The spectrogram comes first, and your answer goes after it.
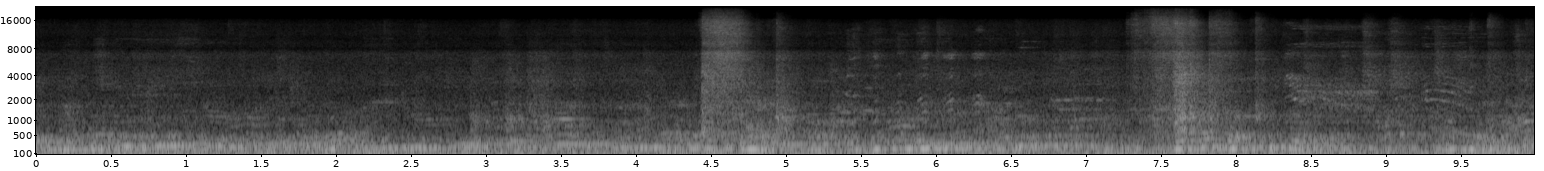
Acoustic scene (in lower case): restaurant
